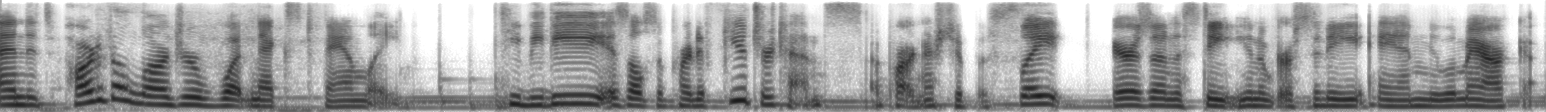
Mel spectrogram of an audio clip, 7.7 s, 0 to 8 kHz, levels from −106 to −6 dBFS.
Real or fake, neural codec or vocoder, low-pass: fake; codec, 16 kHz, 2 kbps, X-Codec, HuBERT features, trained on general audio; 7.2 kHz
